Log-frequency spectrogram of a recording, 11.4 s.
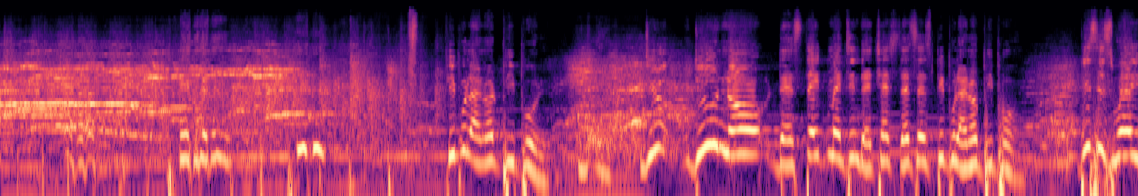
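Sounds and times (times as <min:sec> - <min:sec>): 
whoops and laughter: 0:00.0 - 0:03.5
church audience clapping: 0:00.0 - 0:05.1
speech: 0:01.8 - 0:03.5, 0:04.5 - 0:05.6, 0:06.4 - 0:11.3
many overlapping voices: 0:05.4 - 0:07.6, 0:10.2 - 0:11.0.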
